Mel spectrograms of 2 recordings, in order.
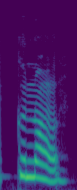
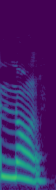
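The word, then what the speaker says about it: know: उच्चारण कर देते हैं, जैसे कि क्नो, डेप्ट, जो कि इनका बिल्कुल गलत उच्चारण है। अभी हम आपको बताने वाले हैं कि इनका सही उच्चारण क्या होगा। इसका सही उच्चारण होगा नो और इसका सही उच्चारण होगा डेट, क्योंकि नो में के साइलेंट होता है और डेट में बी साइलेंट होता है।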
